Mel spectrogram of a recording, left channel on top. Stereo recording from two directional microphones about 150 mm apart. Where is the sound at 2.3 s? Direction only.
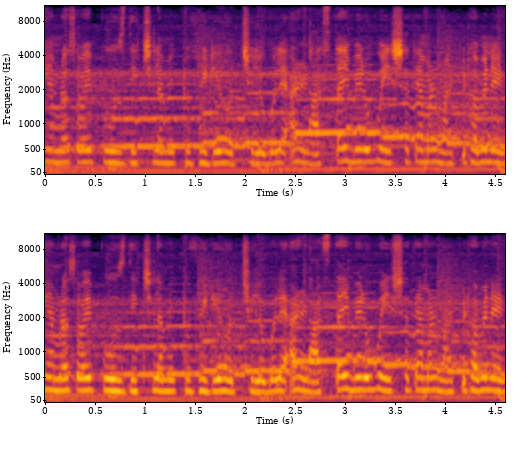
25° right (ahead or behind).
